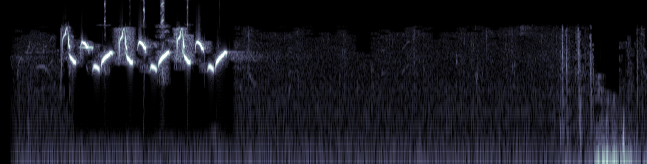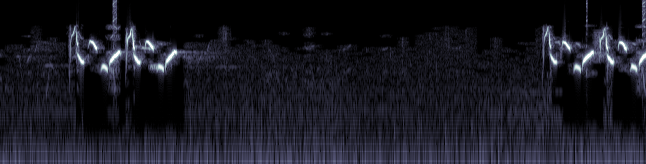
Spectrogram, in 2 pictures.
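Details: Wren singing in the afternoon near feeders set against woods and a creek in the North Georgia foothills of the Appalachians, NW of Atlanta: three bursts of rapid high trilled notes, each about a second long, with a low thump between.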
